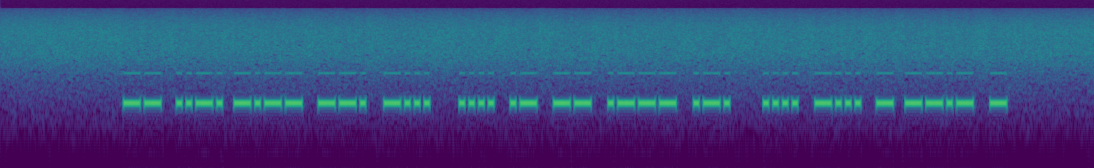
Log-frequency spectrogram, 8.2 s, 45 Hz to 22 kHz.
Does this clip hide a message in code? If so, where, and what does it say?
Yes: Morse code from 0.9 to 7.6 s, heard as a keyed tone, hand-sent with a paddle, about 33 wpm, 490 Hz. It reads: MFYGB HAMJR HBTQT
